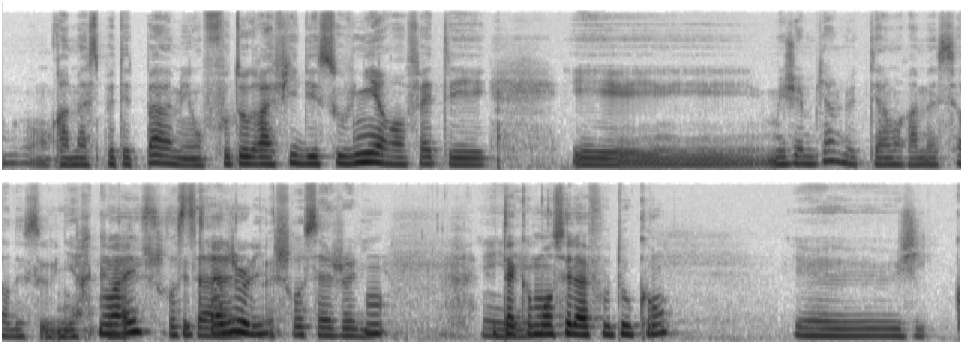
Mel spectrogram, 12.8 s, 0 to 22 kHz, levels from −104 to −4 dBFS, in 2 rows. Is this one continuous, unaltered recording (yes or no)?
yes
